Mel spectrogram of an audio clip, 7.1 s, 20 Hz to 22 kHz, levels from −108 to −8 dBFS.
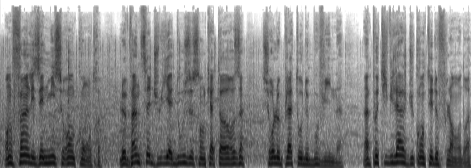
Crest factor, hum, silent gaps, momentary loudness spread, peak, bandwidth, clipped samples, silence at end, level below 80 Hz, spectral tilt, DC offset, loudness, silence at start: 18 dB; none; none; 9 LU; 0 dBFS; 18.5 kHz; under 0.1%; 0 s; -46 dBFS; -5 dB/octave; under 0.1%; -18 LUFS; 0 s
